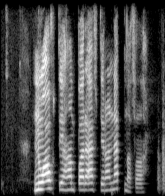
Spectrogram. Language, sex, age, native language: Icelandic, male, 11, Icelandic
